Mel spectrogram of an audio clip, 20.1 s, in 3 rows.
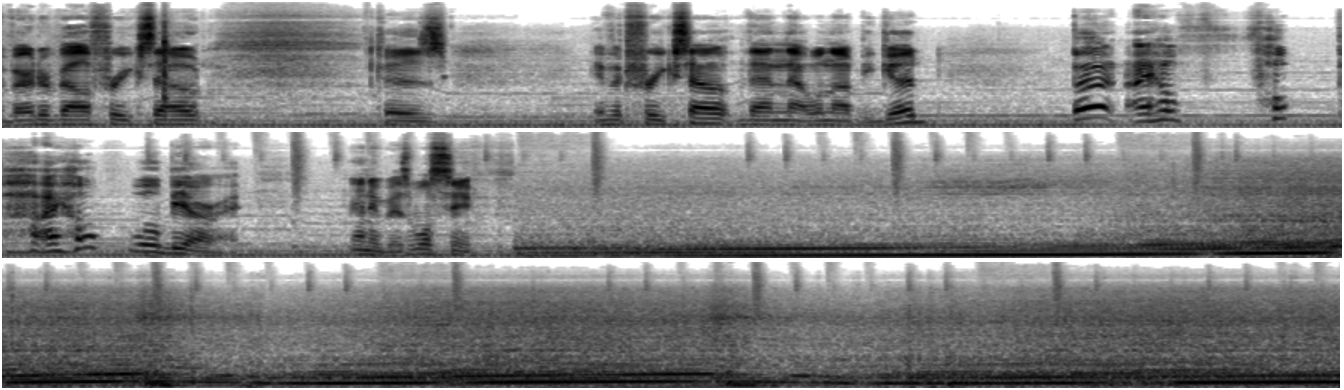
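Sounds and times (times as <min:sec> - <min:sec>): turbocharged car engine accelerating: 0:09.2 - 0:20.0.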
